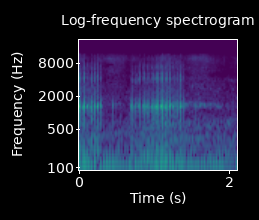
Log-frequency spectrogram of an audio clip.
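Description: A sleeping man snoring: two short snores about a second apart.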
